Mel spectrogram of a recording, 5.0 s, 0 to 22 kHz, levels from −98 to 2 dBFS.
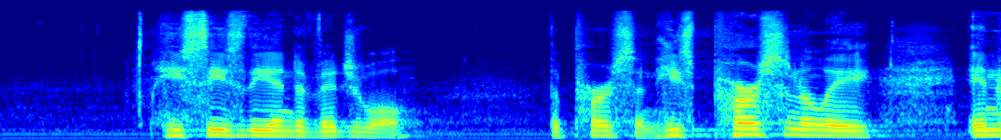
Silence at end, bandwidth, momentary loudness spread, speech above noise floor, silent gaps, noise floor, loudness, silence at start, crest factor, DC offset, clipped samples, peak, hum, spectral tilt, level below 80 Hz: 0 s; 16 kHz; 17 LU; 36 dB; none; -72 dBFS; -36 LUFS; 0.75 s; 24 dB; under 0.1%; under 0.1%; -14 dBFS; none; -5 dB/octave; -80 dBFS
